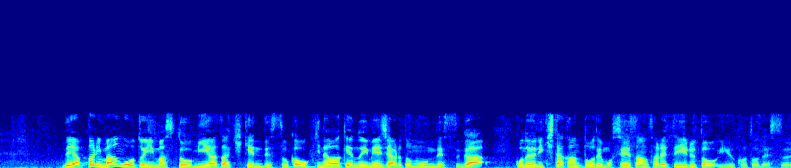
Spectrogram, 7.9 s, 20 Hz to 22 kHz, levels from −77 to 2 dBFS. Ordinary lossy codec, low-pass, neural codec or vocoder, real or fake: Opus, 64 kbps; 7.2 kHz; none; real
